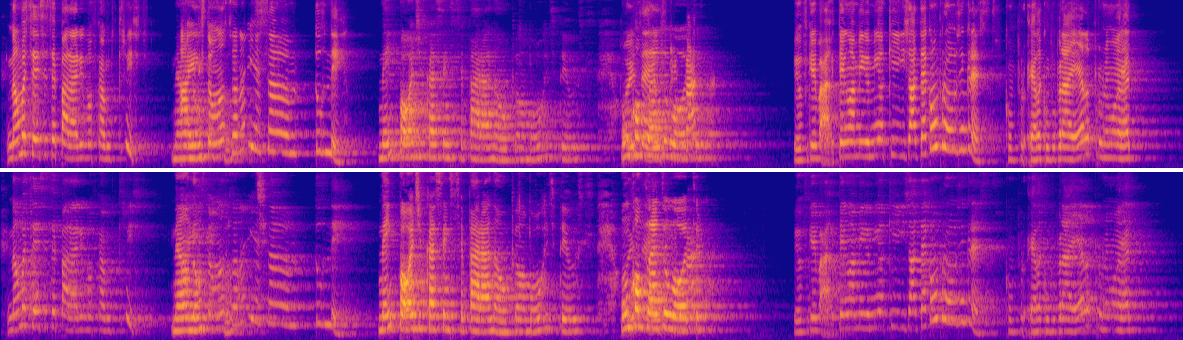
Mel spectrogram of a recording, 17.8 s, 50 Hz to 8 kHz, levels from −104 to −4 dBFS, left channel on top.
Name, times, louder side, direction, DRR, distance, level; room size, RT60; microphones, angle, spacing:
voice 1, 0.1-2.1 2.7-4.5 4.7-5.2 9.3-9.9 10.3-10.5 11.9-14.7 15.1-16.9, left 8 dB, 90° left, 16 dB, 0.3 m, -33 dB
voice 2, 2.6-3.1 3.4-3.5 5.7-8.7 9.0-10.6, right 6 dB, 75° right, 11 dB, 0.5 m, -29 dB
6.4 x 6.2 x 6.3 m, 1.5 s
head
